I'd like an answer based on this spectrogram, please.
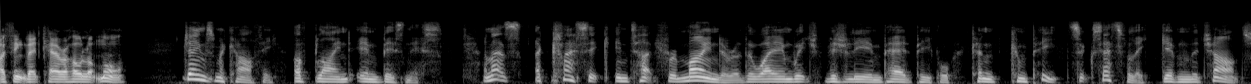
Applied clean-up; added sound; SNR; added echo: neural mask model Resemble Enhance denoiser.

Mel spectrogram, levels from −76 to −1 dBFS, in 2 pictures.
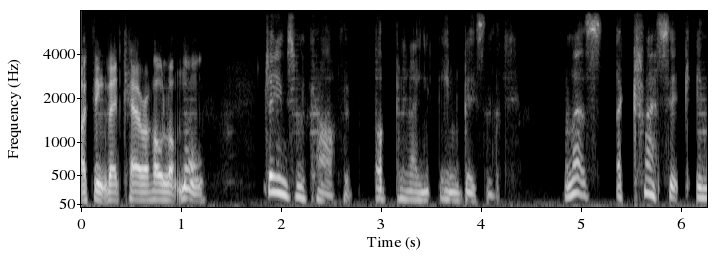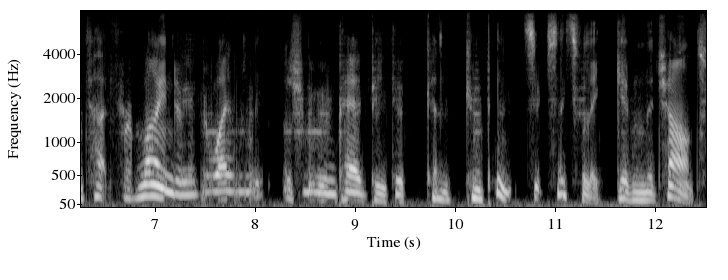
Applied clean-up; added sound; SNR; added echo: neural diffusion model UNIVERSE++.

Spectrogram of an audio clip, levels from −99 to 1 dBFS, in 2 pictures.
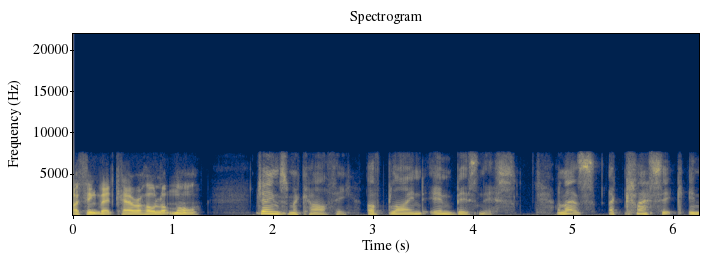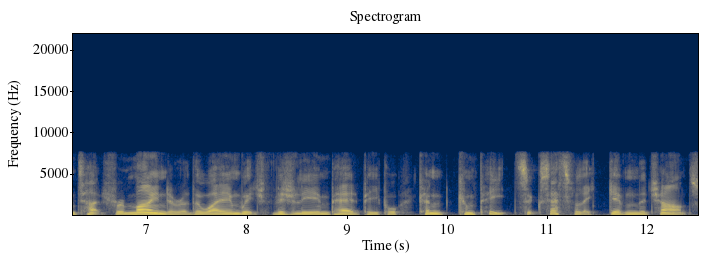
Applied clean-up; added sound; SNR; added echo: none; none; none; none.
